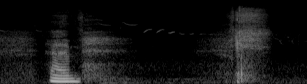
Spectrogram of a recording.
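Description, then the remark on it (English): A sharp nasal sniff rises and fades near the end, following an earlier brief voiced hum-like breath. No talking, just quiet background around the two sounds. “Sorry for the sniffles.”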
